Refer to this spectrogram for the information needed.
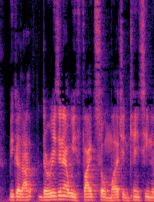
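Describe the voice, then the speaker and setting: A man's monotone, flat delivery at a fairly quick pace, with noticeable background noise. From Haiti, raised in US from age 7. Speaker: graduate student co-host. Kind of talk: podcast discussion.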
